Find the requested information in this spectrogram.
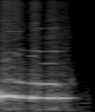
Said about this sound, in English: excuse my dog.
